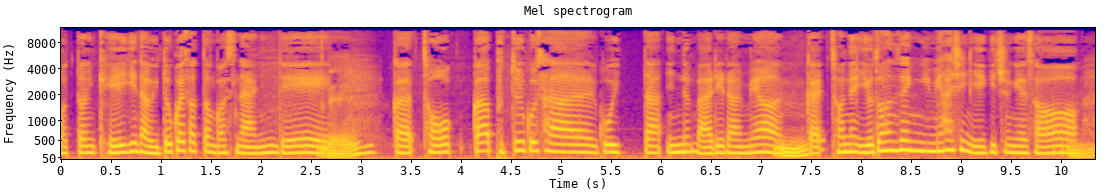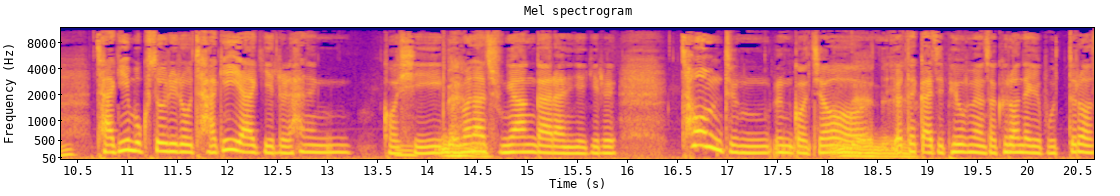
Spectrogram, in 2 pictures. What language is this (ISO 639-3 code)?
kor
